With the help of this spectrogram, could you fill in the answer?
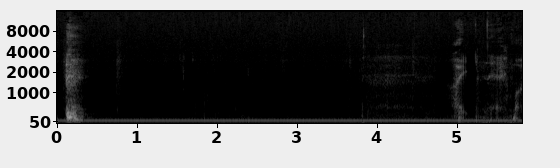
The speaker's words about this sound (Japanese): ちょっとあの、咳払いします。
